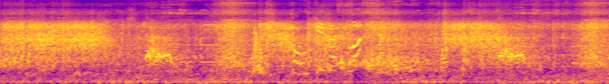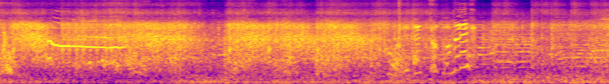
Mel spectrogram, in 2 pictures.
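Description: Blades slash and energy blasts crackle in a fast fight.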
